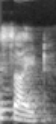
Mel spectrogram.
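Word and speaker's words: sight: अब यहाँ देखो ये साइट, साइट में ये जी एच साइलेंट है, जब भी कभी जी एच से पहले कोई वोवल्स आ जाए, ए, ई, आई, ओ या यू, तो ये जी एच साइलेंट हो जाता है, तो जी एच साइलेंट होकर ये साइट, ये बन गया साइट, साइट कहा गया इसको।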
